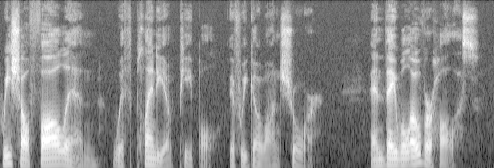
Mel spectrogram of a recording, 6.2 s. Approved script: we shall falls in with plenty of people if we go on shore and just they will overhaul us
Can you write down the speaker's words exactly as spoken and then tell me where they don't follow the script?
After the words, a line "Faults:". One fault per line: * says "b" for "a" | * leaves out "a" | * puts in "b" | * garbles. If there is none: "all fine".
we shall fall in with plenty of people if we go on shore and they will overhaul us
Faults:
* says "fall" for "falls"
* leaves out "just"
